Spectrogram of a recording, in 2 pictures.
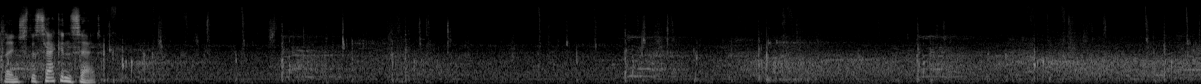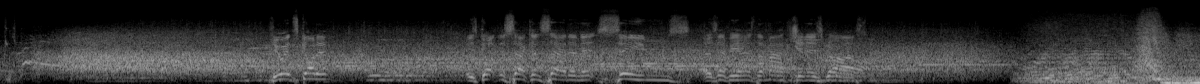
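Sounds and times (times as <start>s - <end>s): crowd cheering and applause: 12.2s - 23.3s.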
